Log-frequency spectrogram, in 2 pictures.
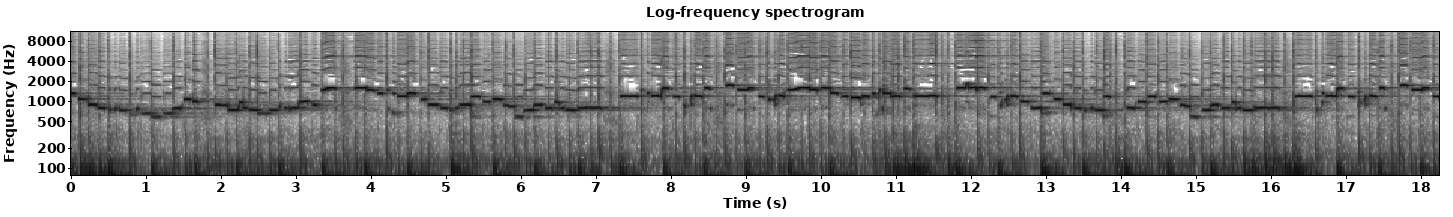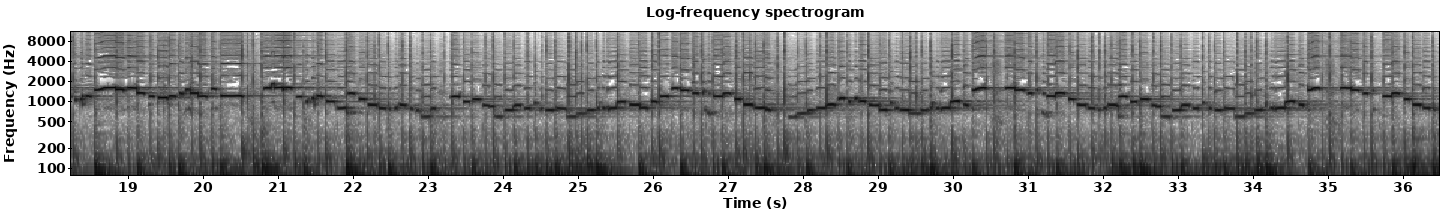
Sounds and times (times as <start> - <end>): Music: 0.0 - 36.4.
